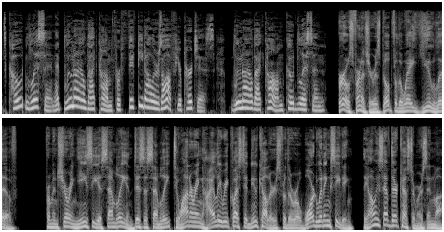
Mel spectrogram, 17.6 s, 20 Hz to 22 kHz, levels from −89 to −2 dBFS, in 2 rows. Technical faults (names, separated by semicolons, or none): none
